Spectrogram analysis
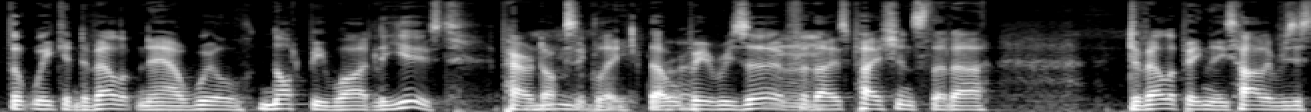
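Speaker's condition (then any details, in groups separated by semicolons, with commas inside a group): No condition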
